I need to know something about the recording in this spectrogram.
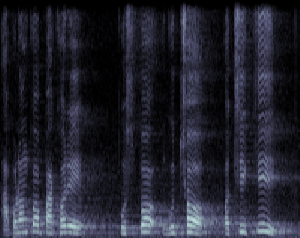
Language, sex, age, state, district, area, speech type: Odia, male, 45-60, Odisha, Jajpur, rural, read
